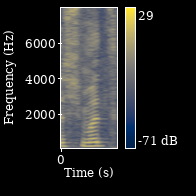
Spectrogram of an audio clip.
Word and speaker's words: schmutz: clamps exactly what's the schmutz count I don't think we have Isis from what's I don't think I've said schmutz this entire time and I know I'm pronouncing it the Yiddish way so don't don't get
